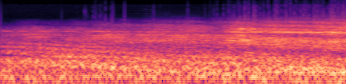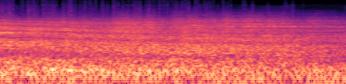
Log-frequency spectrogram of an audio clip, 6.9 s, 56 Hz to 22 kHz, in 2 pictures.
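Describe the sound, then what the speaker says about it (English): DC-6 piston propeller airliner taking off low and slow at Anchorage's Ted Stevens International Airport, a loud, continuous rumbling roar of radial engines that stays strong throughout, with no talk. "Low and slow takeoff."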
